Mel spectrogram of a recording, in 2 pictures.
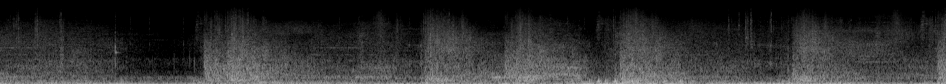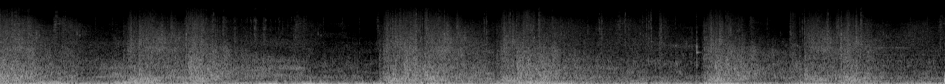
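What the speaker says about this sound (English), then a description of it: "now here we're gonna start doing lots of multi-shots" Multiboxed hunters in World of Warcraft fire repeated Multi-Shot attacks in the Dire Maul Capital Gardens, a dense, continuous barrage of overlapping booming shots and impacts, loud and steady throughout.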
